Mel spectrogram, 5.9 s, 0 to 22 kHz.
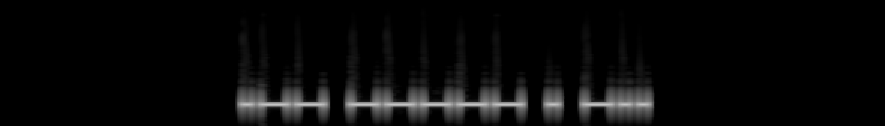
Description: Morse code, heard as a keyed tone, about 21 wpm, 700 Hz. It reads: W0ED
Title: USA Call Signs - 4 Characters - Repeated 3x - 20wpm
